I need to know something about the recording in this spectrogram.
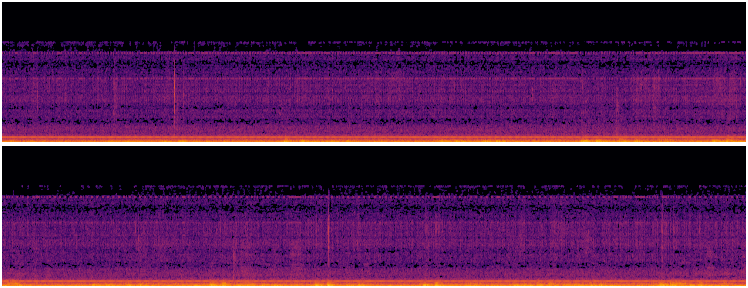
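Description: Low running rumble of an electric commuter train heard from inside the carriage while under way, rising and falling with louder spells now and then. A thin, steady high hum runs under it.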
